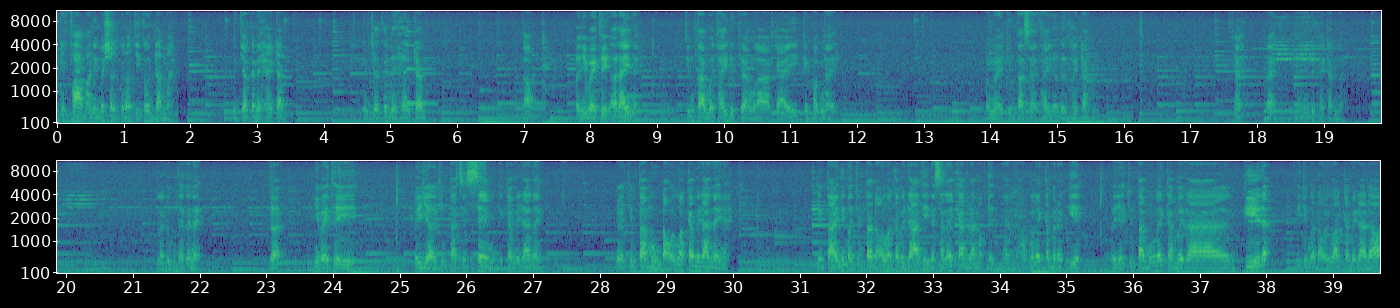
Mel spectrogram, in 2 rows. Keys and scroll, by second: 1.5-4.0 typing, 5.5-6.1 typing.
